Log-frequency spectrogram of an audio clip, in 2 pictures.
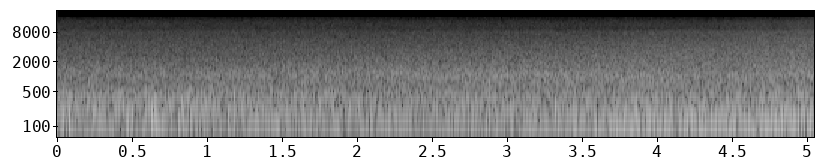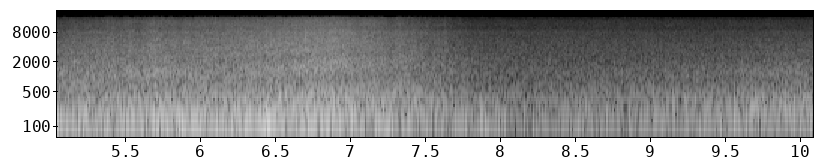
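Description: Ocean surf: a big wave breaking, its rush swelling over a few seconds to a peak about two-thirds of the way in, then falling away quickly. A low wind rumble on the microphone sits under it.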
